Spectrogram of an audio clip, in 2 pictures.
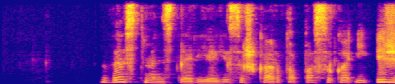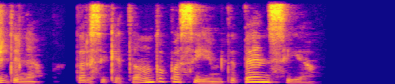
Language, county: Lithuanian, Klaipėda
